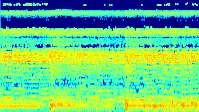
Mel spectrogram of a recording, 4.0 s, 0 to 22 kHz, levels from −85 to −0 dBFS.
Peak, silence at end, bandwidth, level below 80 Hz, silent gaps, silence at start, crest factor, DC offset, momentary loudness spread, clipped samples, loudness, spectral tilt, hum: -4 dBFS; 0 s; over 20 kHz; -40 dBFS; none; 0 s; 14 dB; under 0.1%; 3 LU; under 0.1%; -15 LUFS; -1.5 dB/octave; none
